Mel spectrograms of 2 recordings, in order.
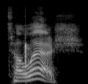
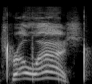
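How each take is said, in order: First: The name begins with a plain T sound. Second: The name begins with a T and r cluster. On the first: The speaker calls it right. "I believe is the way you pronounce it" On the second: The speaker calls it wrong. "not Tre"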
